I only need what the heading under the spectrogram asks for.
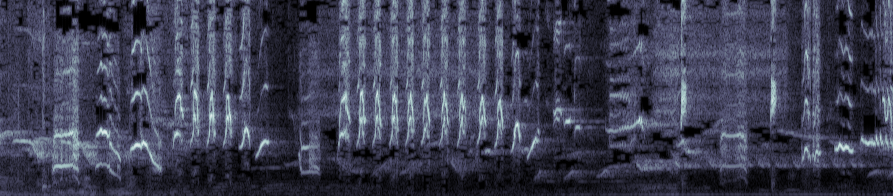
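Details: Fast-paced oriental magpie-robin song packed with harsh filler phrases, meant to rile and train other magpie-robins; dense runs of clipped, repeated high notes, whistled slurs and rasping bursts delivered almost continuously.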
